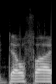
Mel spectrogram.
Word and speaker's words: Delphi: oracles was at delphi other people say delphi i'm going to say delphi for tonight it's spelled d-e-l-p-h-i very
